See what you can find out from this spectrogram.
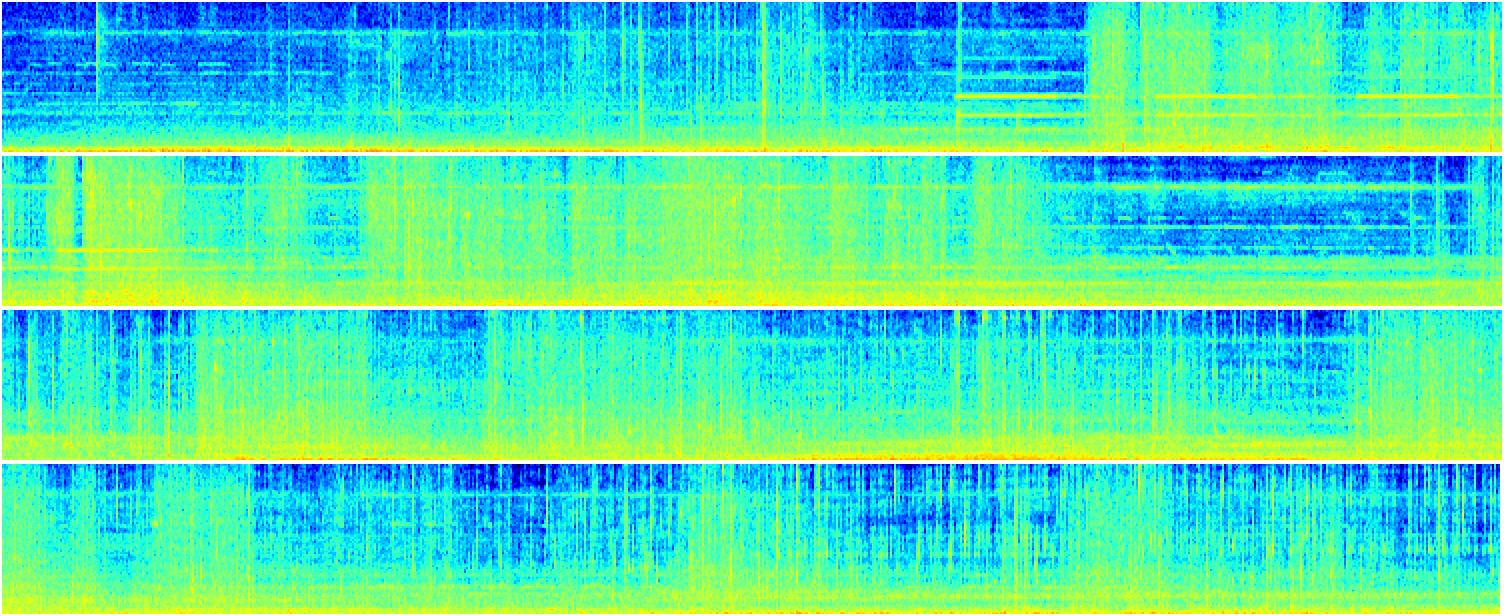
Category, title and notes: Soundscapes > Synthetic / Artificial
Ambient Sci Fi Walk
Walking on alien planet. recorded clips outside and layered them together . An otherworldly atmosphere ! No pre-made samples were used. This sound was created from original synthesis/recording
